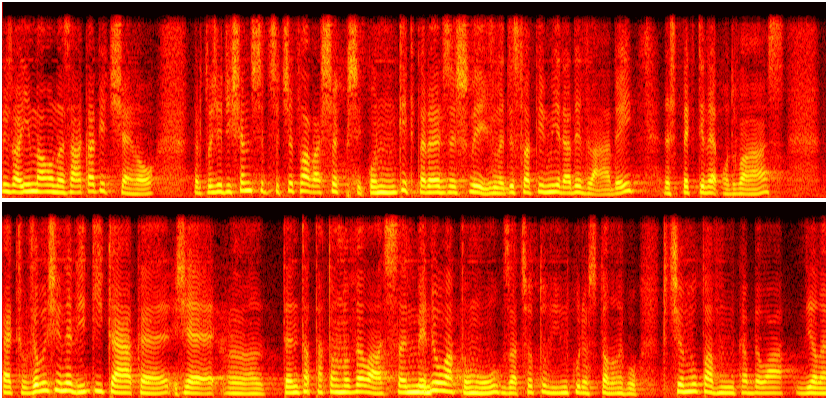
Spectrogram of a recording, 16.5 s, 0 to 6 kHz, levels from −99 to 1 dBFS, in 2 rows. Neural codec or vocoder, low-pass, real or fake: codec, 16 kHz, 0.5 kbps, FunCodec, trained on Chinese and English, 25 frames a second; 5.4 kHz; fake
